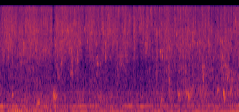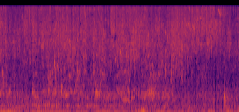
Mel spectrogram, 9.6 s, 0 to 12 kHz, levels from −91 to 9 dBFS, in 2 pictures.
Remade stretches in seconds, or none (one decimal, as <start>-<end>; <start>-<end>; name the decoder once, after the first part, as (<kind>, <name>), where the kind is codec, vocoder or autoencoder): 8.0-9.0 (vocoder, BigVGAN v2)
